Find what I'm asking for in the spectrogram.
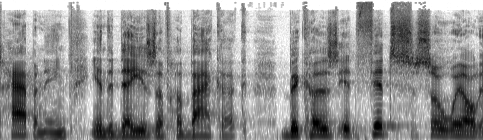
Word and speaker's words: Habakkuk: And we're going to be in the book of Habakkuk. Okay, H-A-B-A-K-K-U-K, if you have never known how to spell that. But it's Habakkuk.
